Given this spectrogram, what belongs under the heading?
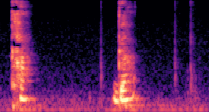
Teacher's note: There's full contact at the velum.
